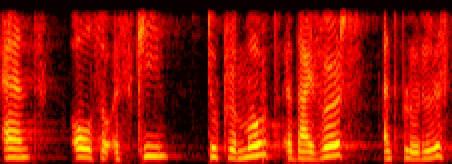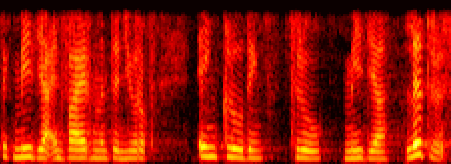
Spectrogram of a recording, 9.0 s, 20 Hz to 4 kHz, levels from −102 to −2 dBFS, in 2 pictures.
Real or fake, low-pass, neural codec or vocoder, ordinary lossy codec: fake; 3.6 kHz; vocoder, 22.05 kHz, 80 mel bands, WaveNeXt; none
